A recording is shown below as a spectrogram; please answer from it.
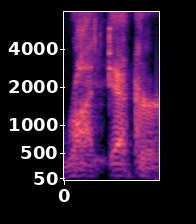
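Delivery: hushed whisper. Recalling getting to report next to someone they watched, whispered. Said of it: "you say that in a whisper".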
